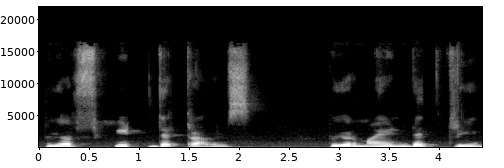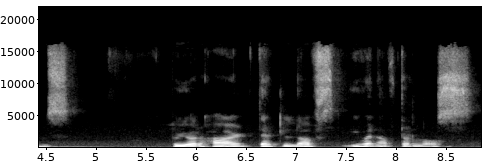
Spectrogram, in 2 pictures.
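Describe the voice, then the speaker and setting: Lady doing guided meditation, super slow, lowish gentle voice. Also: creaky, slightly rough, poor audio. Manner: soft, gentle, unhurried delivery.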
